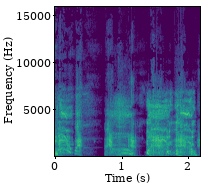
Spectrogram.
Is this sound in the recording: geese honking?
no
